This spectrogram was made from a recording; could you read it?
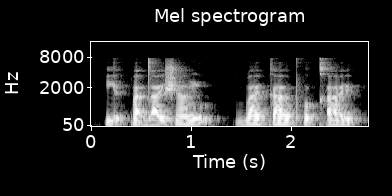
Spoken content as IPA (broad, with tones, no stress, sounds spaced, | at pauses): j ɪ˦ ʔ p ä̰˦˨ d a˨ ɪ̯ ʃ ã˦ ŋ ṵ˦˨ | b a˦ ɪ̯ k a˦ ʊ̯ pʰ o̰˦˨ kʰ a˨ ɪ̯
